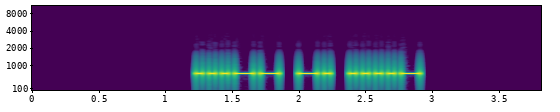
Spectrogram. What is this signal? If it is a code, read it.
Morse code, heard as a keyed tone, about 25 wpm, 700 Hz. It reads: 3N4
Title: Common Cut Numbers - 3-Digit 25wpm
